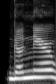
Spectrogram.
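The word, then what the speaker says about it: Gungnir: target hit G gungir gungir sorry not I was adding an extra syllable gungir will stay at the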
